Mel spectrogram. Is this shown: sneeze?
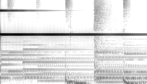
no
